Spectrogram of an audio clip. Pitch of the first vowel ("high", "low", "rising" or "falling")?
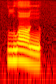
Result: falling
